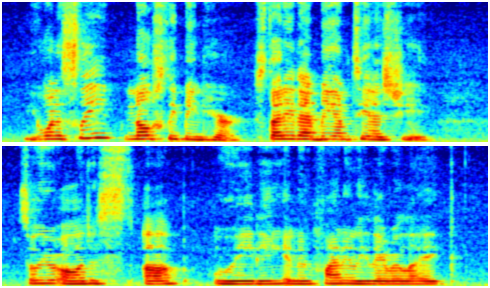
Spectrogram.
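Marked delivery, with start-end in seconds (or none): none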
